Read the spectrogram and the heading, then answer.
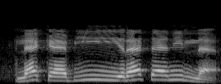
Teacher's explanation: رقق الراء طالما أن قبلها ياء في ورش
